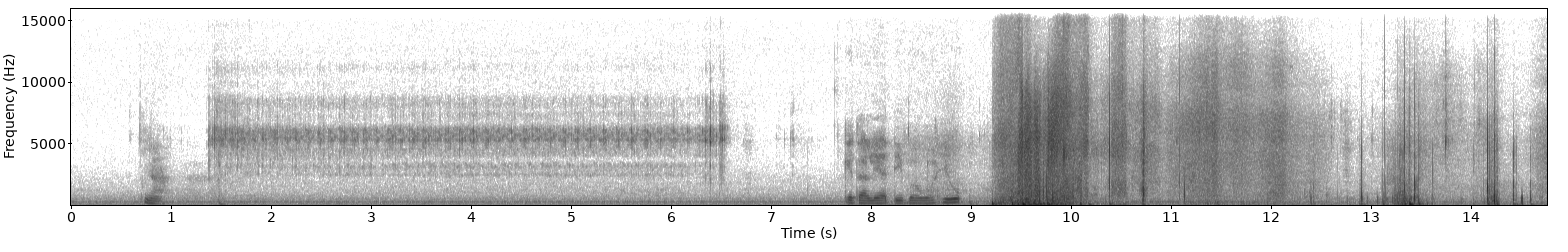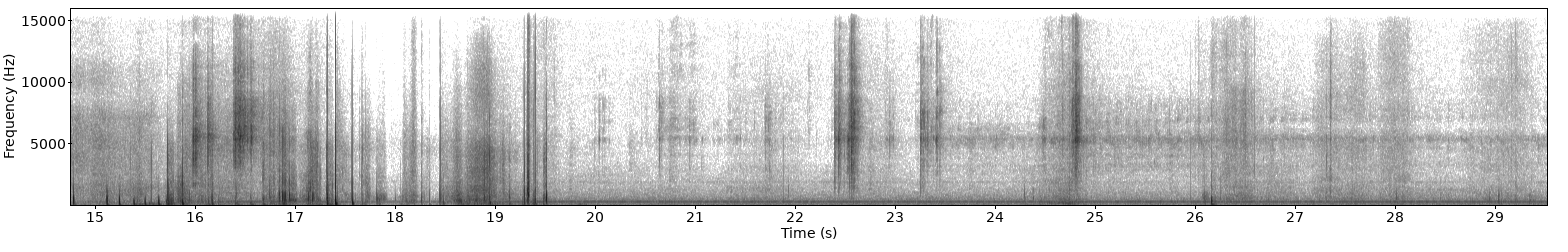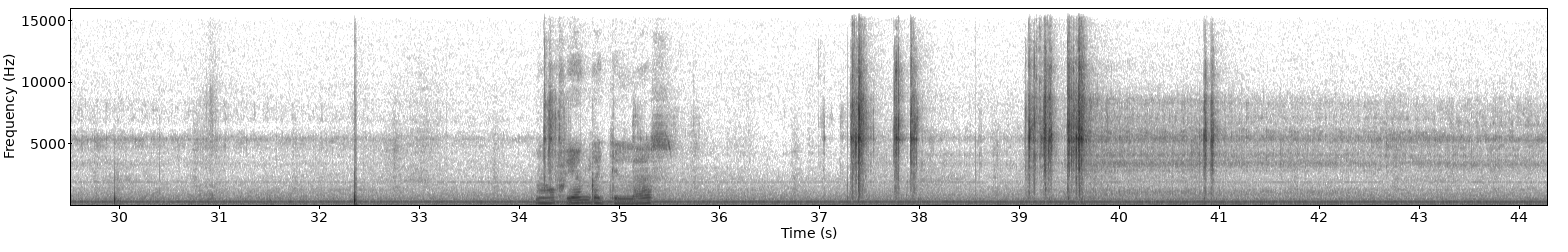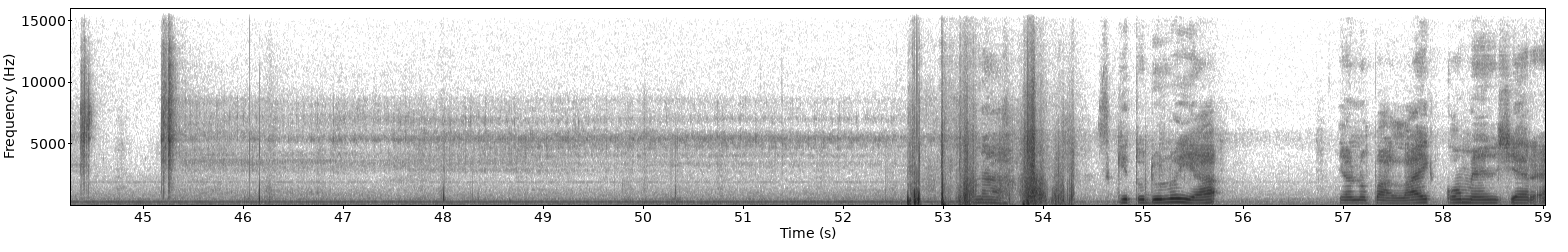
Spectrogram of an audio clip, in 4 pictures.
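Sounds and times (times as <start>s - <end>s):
faint steady hum: 0.0s - 59.0s
plastic fidget spinner clicks: 1.4s - 6.6s, 13.1s - 17.8s, 22.4s - 23.5s, 34.2s - 34.7s, 37.2s - 38.1s, 39.0s - 44.6s, 45.2s - 51.4s.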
